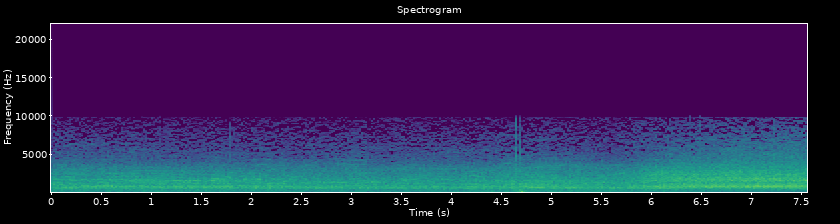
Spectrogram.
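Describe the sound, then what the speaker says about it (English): A stadium crowd roaring at the 2003 Rugby World Cup quarter-final between England and Wales in Brisbane, a broad sustained rumble that swells louder near the end, under a commentator's voice. "The crowd response in confirmation."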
